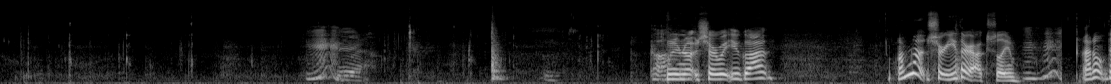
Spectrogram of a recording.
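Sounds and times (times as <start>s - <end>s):
wet mouth clicks: 0.0s - 2.6s
chewing a tutti frutti flavoured Bean Boozled jelly bean: 0.0s - 6.5s
speech: 3.1s - 3.8s, 6.5s - 8.0s, 9.0s - 11.0s.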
